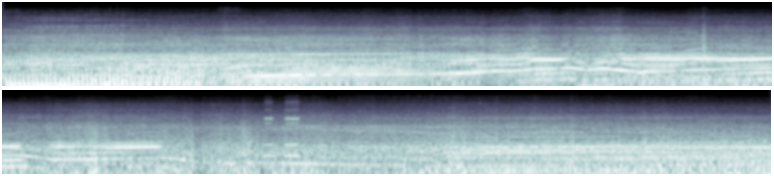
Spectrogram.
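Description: Motorcycle engine running under way, its note rising and falling several times through the middle as the throttle changes, then steadier near the end.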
